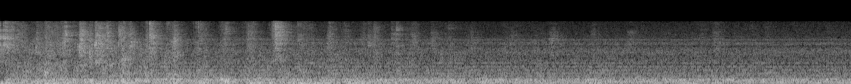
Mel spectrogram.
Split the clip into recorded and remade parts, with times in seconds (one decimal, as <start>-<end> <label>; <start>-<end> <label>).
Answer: 0.0-8.5 recorded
